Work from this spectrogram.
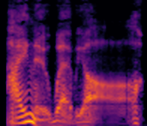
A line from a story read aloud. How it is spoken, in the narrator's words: Olaf sneered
